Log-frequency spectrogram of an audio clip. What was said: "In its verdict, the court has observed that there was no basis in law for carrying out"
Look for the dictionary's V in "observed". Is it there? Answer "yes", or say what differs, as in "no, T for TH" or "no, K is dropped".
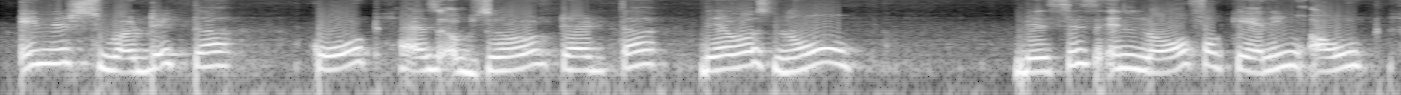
yes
